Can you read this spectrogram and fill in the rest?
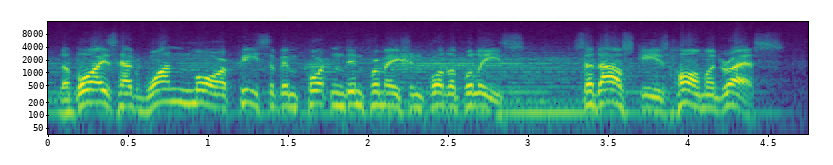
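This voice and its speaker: Male narrator, old-time radio crime show, urgent punchy delivery, fairly high voice, music underneath. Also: fairly quick. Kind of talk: 1940s radio crime narration, scripted and dramatic.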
